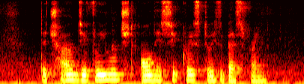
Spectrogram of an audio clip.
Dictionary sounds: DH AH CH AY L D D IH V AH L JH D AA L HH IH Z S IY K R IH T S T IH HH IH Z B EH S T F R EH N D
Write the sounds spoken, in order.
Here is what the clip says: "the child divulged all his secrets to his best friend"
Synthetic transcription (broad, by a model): DH AH CH AY L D D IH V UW JH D AA L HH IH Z S IY K R IH T S T IH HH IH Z B EH S T F R EH N D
